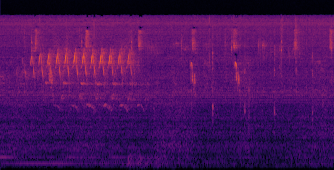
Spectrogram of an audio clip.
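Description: A songbird singing a rapid run of about a dozen repeated high notes, roughly five a second, with other single bird chirps scattered around it. Under it are outdoor background noise and a steady low hum that fades about halfway through.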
